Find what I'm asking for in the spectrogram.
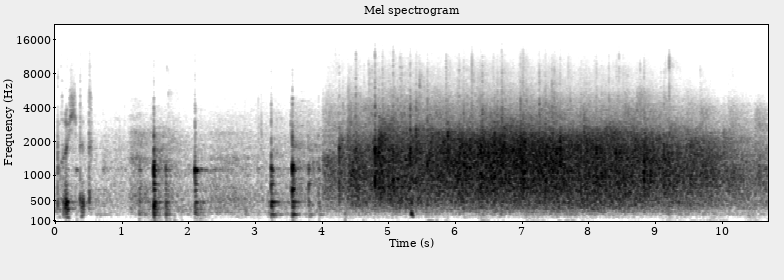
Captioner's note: applause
